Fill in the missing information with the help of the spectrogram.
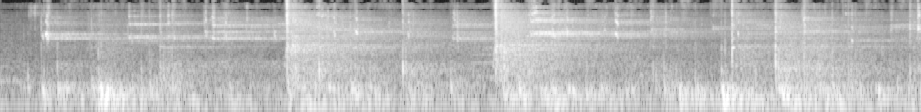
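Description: A fast badminton rally: sharp cracks of rackets hitting the shuttlecock every second or few seconds, ringing round the hall, the loudest a jump smash about six seconds in. Between shots come short high squeaks of court shoes on the mat and thuds of footfalls.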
